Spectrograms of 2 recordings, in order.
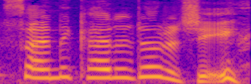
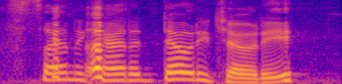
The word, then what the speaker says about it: synecdoche: Synecdoche. – Synecdoche.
